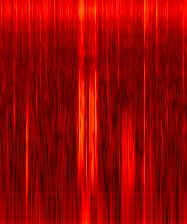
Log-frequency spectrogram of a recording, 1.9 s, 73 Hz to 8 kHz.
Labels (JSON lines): {"label": "biophony, sea urchins (Echinidae)", "recorder": "SoundTrap 600 or HydroMoth"}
